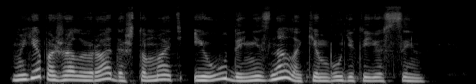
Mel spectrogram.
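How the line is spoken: Soft, gentle. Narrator (Russian): мягко сказала Энн

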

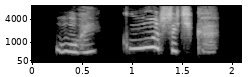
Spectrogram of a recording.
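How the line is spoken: Squeaky excited cry. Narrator (Russian): запищала мама

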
